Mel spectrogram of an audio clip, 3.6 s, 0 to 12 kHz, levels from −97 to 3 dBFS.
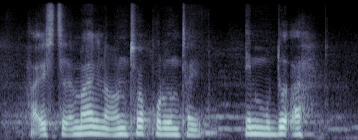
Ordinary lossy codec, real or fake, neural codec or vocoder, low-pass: none; fake; autoencoder, 48 kHz, 32 numbers a frame, DAC-VAE, trained on Japanese speech; 10.8 kHz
